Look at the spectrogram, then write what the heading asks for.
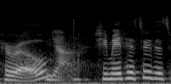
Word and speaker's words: Jirau: It's Jirau. Jirau.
